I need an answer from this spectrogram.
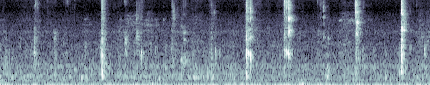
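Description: Faint chewing of a soft steamed bun (hoppang): irregular small wet mouth clicks over quiet room tone.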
